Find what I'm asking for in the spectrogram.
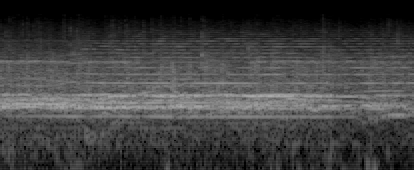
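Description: An audience claps and cheers for Jesus Christ and to welcome the Bishop, a dense, continuous roar that stays steady and loud for about three seconds, easing off only slightly at the end.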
